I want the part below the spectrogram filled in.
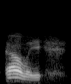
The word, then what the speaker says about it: Eli: Now, if you guys, you know, reading this, it's pronounced Ellie. It's E-L-I. You know, a lot of people probably pronounce that Eli. – Uh-huh. – You know, but it's not Eli. It's Ellie.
